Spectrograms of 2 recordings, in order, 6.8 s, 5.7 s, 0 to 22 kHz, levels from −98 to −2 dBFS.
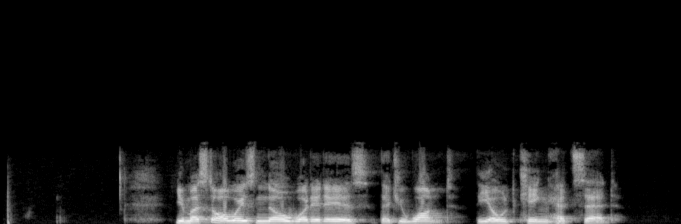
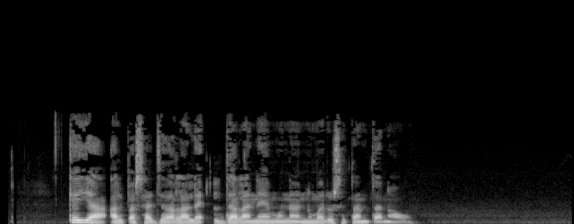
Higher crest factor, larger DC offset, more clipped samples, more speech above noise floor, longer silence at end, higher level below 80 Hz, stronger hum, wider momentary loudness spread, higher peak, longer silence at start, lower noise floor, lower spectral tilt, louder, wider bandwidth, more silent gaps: about the same, 14 dB vs 18 dB; neither; neither; first, 71 dB vs 42 dB; second, 0.75 s vs 1.65 s; first, -62 dBFS vs -74 dBFS; neither; about the same, 12 LU vs 10 LU; first, -2 dBFS vs -8 dBFS; first, 1.75 s vs 0.7 s; first, -86 dBFS vs -66 dBFS; about the same, -6 dB/octave vs -6 dB/octave; first, -15 LUFS vs -25 LUFS; second, 7.6 kHz vs 11 kHz; neither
